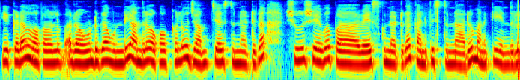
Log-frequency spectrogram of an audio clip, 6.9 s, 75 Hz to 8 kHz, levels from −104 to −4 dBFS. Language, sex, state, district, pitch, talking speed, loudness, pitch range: Telugu, female, Andhra Pradesh, Srikakulam, 215 Hz, 120 wpm, -13 LUFS, 205-230 Hz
